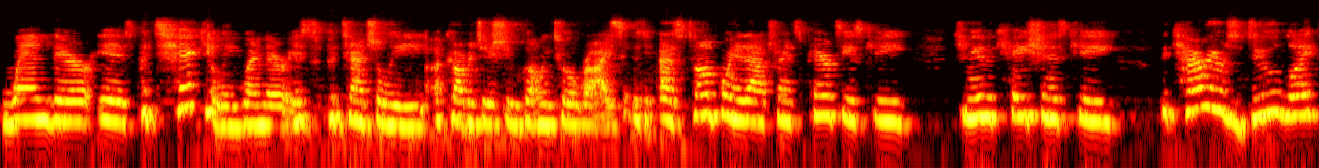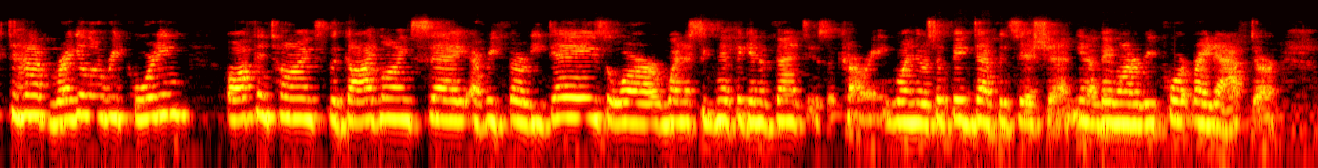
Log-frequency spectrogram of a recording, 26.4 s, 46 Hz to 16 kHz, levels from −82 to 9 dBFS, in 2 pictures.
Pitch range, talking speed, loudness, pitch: 230-270 Hz, 135 wpm, -15 LUFS, 245 Hz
